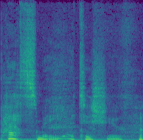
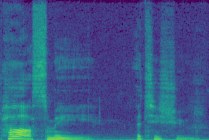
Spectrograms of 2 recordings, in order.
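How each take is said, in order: First: The vowel in pass is short and sharp. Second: The vowel in pass is long and open.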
